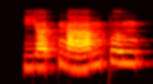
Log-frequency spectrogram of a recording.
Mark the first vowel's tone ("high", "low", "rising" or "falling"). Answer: rising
